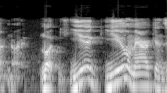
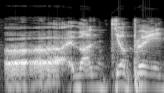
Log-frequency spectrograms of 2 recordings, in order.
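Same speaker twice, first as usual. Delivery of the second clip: slow moaning zombie drone; slow mock zombie moan; 3 semitones lower than usual. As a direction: groan it out like a shambling undead. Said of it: "zombies are like".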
